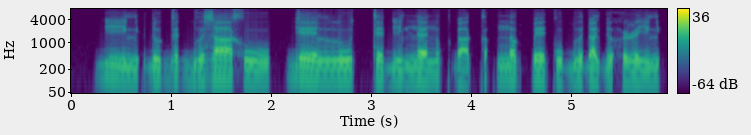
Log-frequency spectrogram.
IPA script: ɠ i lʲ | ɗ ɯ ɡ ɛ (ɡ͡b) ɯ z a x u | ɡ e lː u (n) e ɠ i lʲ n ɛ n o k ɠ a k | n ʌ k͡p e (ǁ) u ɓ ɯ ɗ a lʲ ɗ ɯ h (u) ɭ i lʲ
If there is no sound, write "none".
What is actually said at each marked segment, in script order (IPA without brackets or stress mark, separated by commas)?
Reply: ɡ͡b, tː, k, ɯ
